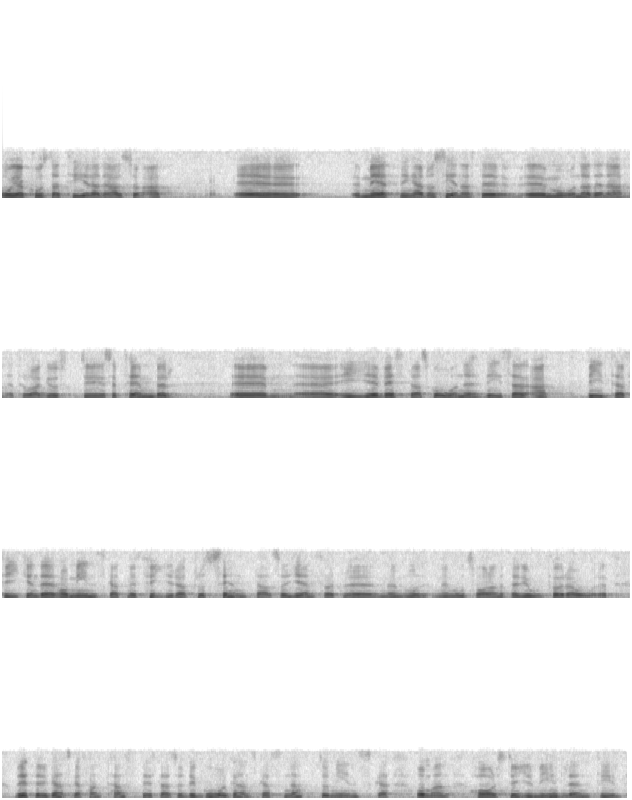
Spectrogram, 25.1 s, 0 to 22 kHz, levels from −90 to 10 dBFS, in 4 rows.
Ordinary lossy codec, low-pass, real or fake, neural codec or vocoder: Opus, 32 kbps; 5.4 kHz; real; none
